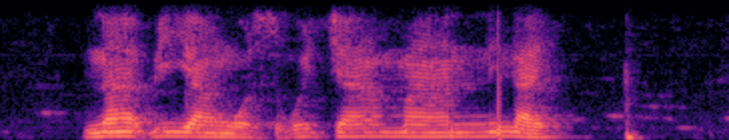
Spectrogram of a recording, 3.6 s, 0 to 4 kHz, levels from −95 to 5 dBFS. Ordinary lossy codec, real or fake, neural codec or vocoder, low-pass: Opus, 24 kbps; real; none; 3.6 kHz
